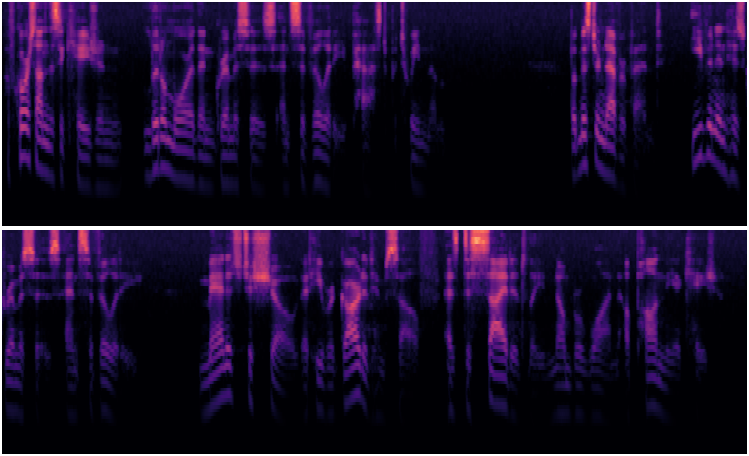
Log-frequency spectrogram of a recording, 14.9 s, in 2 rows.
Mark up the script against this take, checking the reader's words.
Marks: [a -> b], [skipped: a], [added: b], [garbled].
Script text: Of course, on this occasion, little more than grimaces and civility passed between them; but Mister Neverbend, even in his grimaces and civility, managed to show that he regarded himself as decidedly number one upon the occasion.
Of course, on this occasion, little more than grimaces and civility passed between them; but Mister Neverbend, even in his grimaces and civility, managed to show that he regarded himself as decidedly number one upon the occasion.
